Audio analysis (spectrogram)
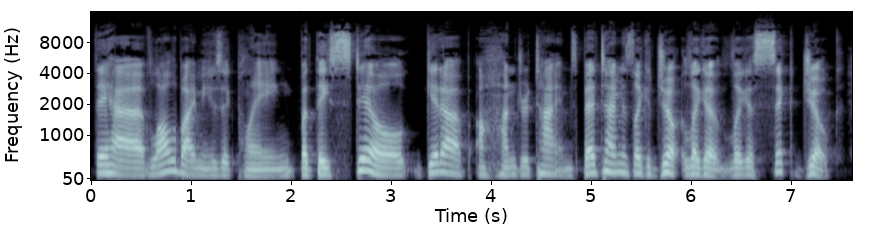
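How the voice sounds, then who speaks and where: Low-voiced woman, candid and jokey. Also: a little slow, hardly any pauses, no echo, studio quality. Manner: candid, jokey, tells stories about her kids. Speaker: podcast co-host. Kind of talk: casual chat.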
